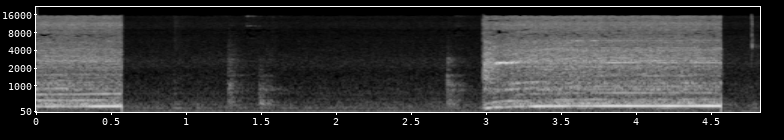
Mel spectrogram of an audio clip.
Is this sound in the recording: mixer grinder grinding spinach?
yes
